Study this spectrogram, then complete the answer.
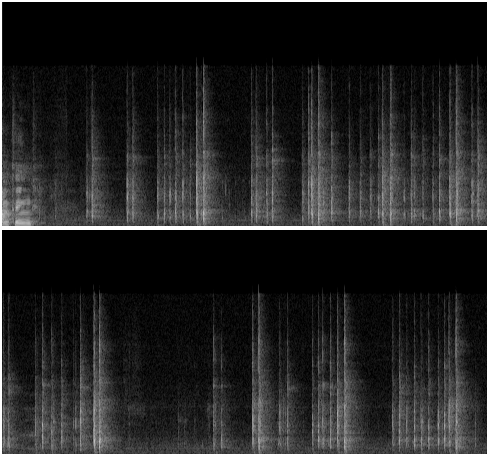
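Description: Keys clack quickly on a mechanical keyboard.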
